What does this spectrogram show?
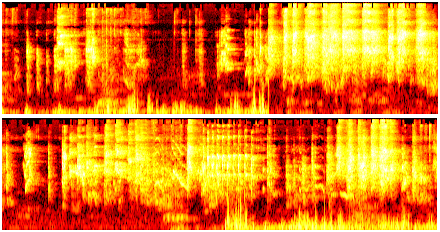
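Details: Friendly pet budgerigar making cheerful sounds: loud bursts of harsh, scratchy chatter broken by quieter stretches, with heavy low thumping and rustling noises at the start and end.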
